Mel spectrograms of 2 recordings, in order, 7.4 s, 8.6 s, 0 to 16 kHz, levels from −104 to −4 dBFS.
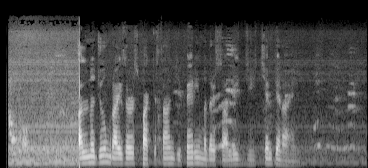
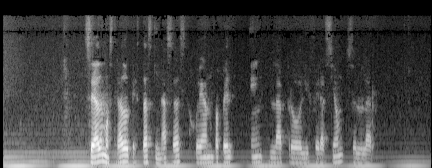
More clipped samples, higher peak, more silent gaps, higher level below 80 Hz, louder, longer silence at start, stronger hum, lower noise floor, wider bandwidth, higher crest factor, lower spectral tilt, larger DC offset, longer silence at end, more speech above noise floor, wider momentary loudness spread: neither; about the same, 0 dBFS vs 0 dBFS; neither; second, -60 dBFS vs -30 dBFS; second, -26 LUFS vs -21 LUFS; about the same, 0.15 s vs 0.05 s; second, none vs 50 Hz at -35 dBFS; first, -50 dBFS vs -46 dBFS; about the same, 11 kHz vs 11.5 kHz; first, 28 dB vs 22 dB; second, -5 dB/octave vs -6.5 dB/octave; neither; first, 0.25 s vs 0.1 s; about the same, 23 dB vs 26 dB; about the same, 23 LU vs 23 LU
